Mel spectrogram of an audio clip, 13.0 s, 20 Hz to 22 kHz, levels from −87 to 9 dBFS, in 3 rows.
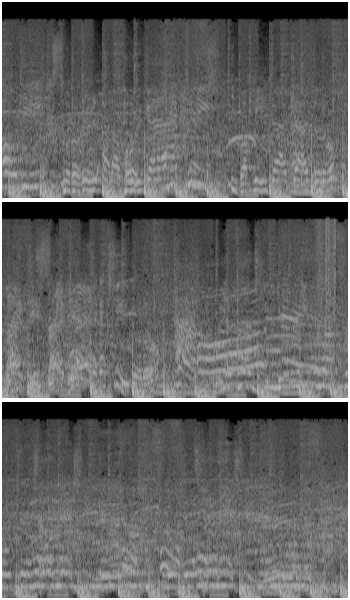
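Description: Cable scratch noise from 8.23 to 8.49 s: a burst of uneven scratching, nearly as loud as the sound itself, likely from a worn cable or connector being moved.

Periodic USB or driver dropouts from 9.40 to 12.91 s: every 0.121 s a few milliseconds of audio are skipped, giving steady ticks as the driver or bus stalls.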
